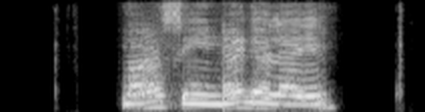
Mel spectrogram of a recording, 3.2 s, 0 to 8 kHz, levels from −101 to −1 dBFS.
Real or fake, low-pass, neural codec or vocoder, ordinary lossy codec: fake; 7.2 kHz; codec, 44.1 kHz, 1.7 kbps, Pupu-Codec; AAC, 48 kbps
